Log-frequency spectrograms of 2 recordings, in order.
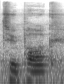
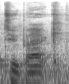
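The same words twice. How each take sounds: First: The name is said with the standard pronunciation. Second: The name is said with an Australian pronunciation. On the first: The speaker calls it right. "instead of [name]" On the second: The speaker calls it wrong. "I know I say [name]"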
